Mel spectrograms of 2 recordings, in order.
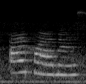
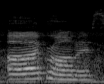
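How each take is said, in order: First: High little cat voice; promising cat. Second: Promising dog. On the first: Cat answers Mister Gumpy, high-pitched promise. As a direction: promise in a small, high kitty voice. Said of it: "Cat said". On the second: Dog answers Mister Gumpy, doggy promise. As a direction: promise as a good puppy. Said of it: "Dog said". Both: Acted.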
